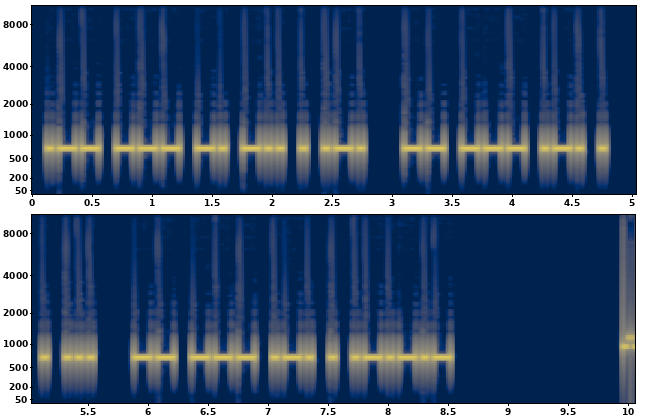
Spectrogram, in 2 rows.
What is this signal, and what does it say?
Morse code, heard as a keyed tone, about 25 wpm, 700 Hz. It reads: WONDER MORE ES MORE.
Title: Sentences from Top 500 Words and Abbreviations 25wpm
